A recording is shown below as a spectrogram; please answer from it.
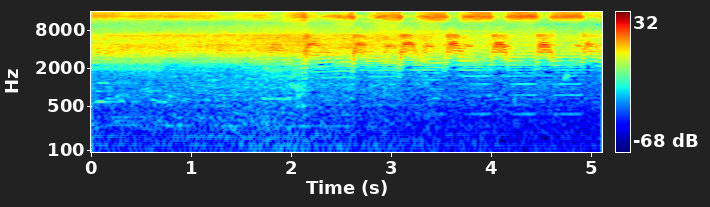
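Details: Cicadas keep up a shrill, high hiss that swells in soft pulses about twice a second, in a nature recording with wind and grass insects.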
